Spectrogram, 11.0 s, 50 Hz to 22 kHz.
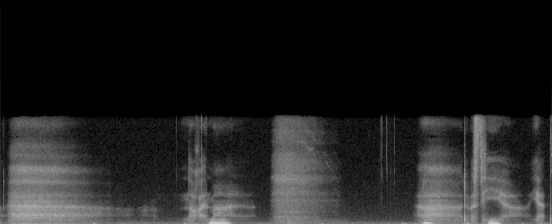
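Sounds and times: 
deep breathing in and out during a meditation: 0.0s - 3.3s, 5.4s - 7.0s, 8.3s - 9.3s
speech: 4.1s - 4.7s, 9.8s - 10.2s.

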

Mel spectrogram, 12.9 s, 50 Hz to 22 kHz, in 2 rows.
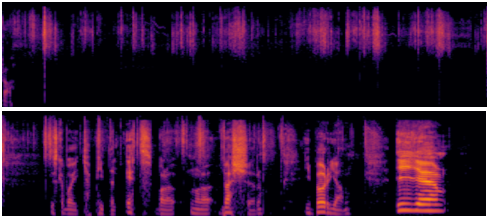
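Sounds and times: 
speech: 0.0s - 0.3s, 7.1s - 12.5s
thin Bible pages being flipped and rustled: 0.0s - 10.2s.

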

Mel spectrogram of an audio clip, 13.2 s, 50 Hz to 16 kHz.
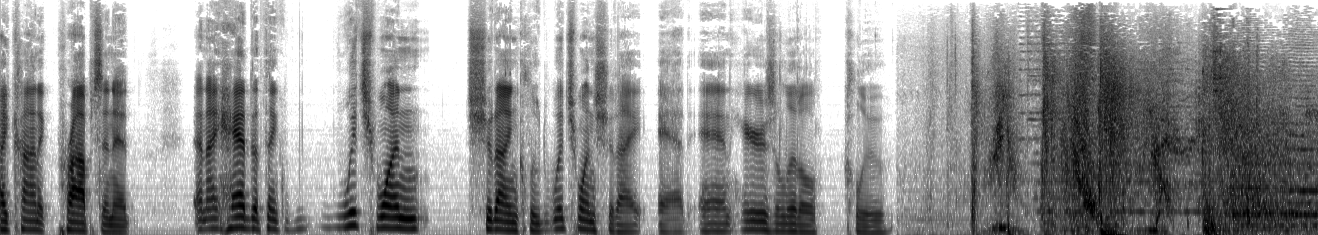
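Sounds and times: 
speech: 0.0s - 1.4s, 2.0s - 9.0s, 9.9s - 10.2s
whip cracks and swishing lashes: 9.7s - 13.0s.

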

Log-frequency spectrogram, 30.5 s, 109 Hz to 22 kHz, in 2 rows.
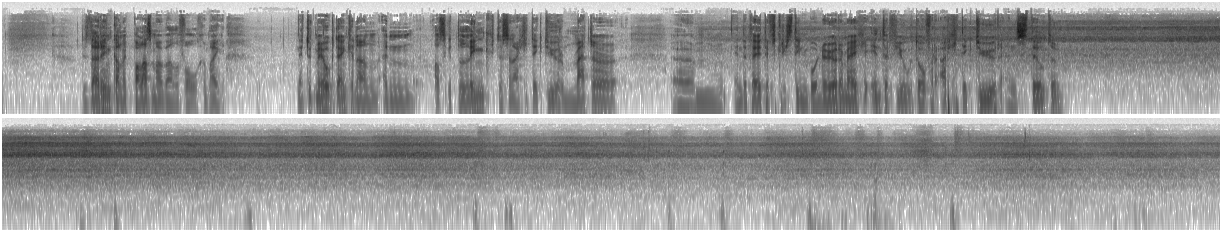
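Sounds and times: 
speech: 1.0s - 3.1s, 3.7s - 13.5s
train passing on nearby railway: 9.0s - 30.4s.

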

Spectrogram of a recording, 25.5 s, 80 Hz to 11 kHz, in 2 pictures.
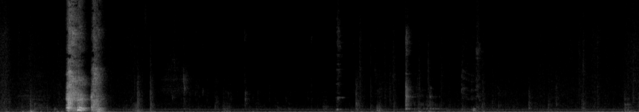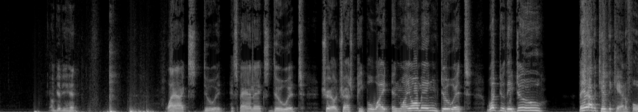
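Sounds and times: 
person coughing: 1.3s - 2.2s, 6.7s - 6.9s, 9.2s - 9.8s
throat clearing: 1.3s - 2.2s, 6.7s - 7.0s, 9.2s - 9.8s
speech: 2.0s - 2.2s, 13.8s - 14.5s, 16.1s - 23.7s, 24.4s - 25.5s.

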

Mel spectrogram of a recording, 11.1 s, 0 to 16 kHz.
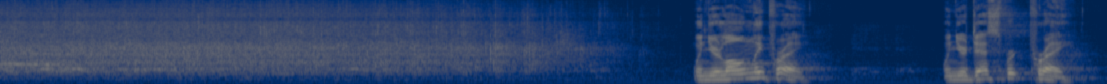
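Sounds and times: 
audience clapping in sustained applause: 0.0s - 6.4s
speech: 7.0s - 8.1s, 9.4s - 10.8s.

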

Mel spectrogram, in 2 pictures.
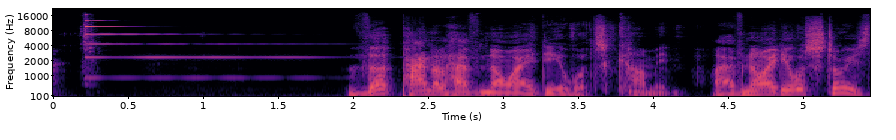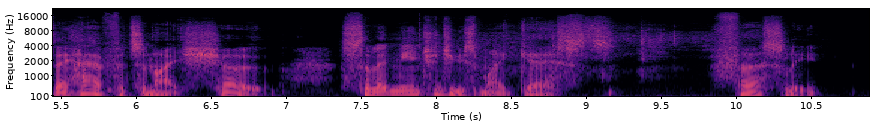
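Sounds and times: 
single bright bell strike as a penalty signal: 0.2s - 2.0s
speech: 2.0s - 9.2s, 10.0s - 10.6s.

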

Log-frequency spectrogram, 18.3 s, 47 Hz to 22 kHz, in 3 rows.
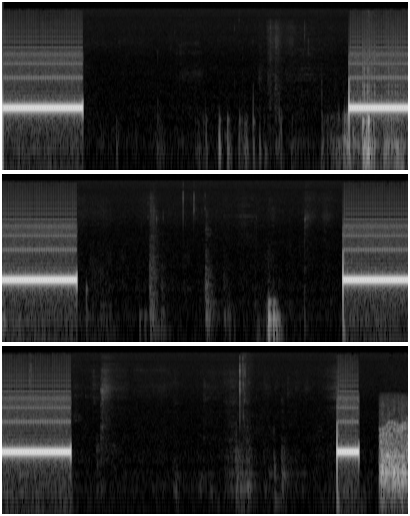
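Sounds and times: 
phone ringback tone from a call to a man's cell phone in California: 0.0s - 1.2s, 5.2s - 7.2s, 11.2s - 13.2s, 17.2s - 17.6s.

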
